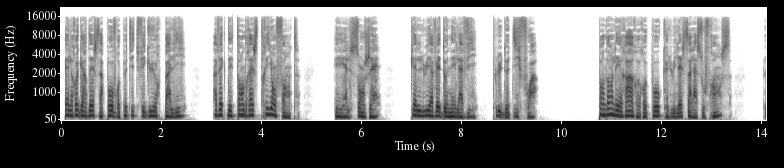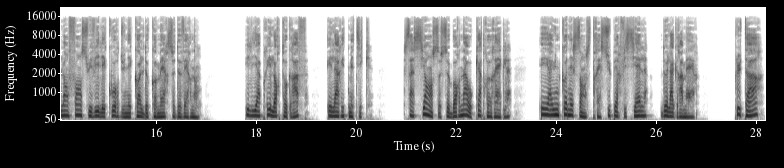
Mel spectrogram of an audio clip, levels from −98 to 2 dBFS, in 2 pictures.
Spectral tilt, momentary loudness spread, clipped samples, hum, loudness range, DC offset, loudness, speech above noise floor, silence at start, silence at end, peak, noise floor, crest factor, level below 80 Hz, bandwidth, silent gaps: -5.5 dB/octave; 9 LU; under 0.1%; none; 3 LU; under 0.1%; -22 LUFS; over 69 dB; 0.1 s; 0.1 s; -4 dBFS; under -90 dBFS; 18 dB; -52 dBFS; 16 kHz; 10.64-10.68 s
